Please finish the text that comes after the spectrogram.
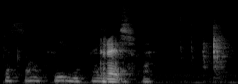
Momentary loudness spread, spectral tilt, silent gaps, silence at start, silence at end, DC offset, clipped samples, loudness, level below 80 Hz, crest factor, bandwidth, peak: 21 LU; -5.5 dB/octave; none; 0.05 s; 0.1 s; under 0.1%; under 0.1%; -36 LUFS; -70 dBFS; 24 dB; 16.5 kHz; -14 dBFS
